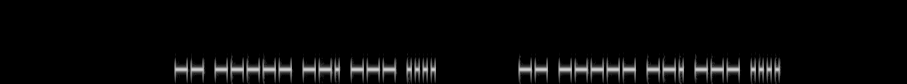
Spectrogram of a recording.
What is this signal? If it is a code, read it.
Morse code, heard as a keyed tone, about 31 wpm, 700 Hz. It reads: M0GOH M0GOH
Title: DXCC-100 Call Signs - 5 Characters - Repeated 2x - 30wpm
